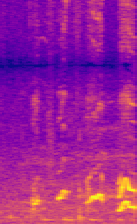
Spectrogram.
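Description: Two-week-old pit bull puppies from a litter for sale make small, high whimpering yips and squeaky growls, several short rising calls close by and fairly loud, no talking.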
